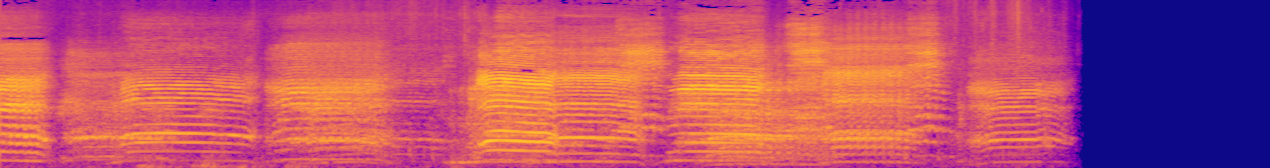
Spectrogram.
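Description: Sheep bleating: a run of about seven drawn-out, wavering baas, one after another, stopping about two seconds before the end.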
